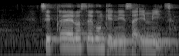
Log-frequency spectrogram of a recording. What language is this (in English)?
Swati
